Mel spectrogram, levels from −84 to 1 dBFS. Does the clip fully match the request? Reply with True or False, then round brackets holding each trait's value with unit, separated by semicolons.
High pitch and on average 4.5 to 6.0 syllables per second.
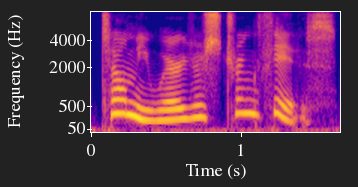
True (270 Hz; 4.6 syllables/s)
